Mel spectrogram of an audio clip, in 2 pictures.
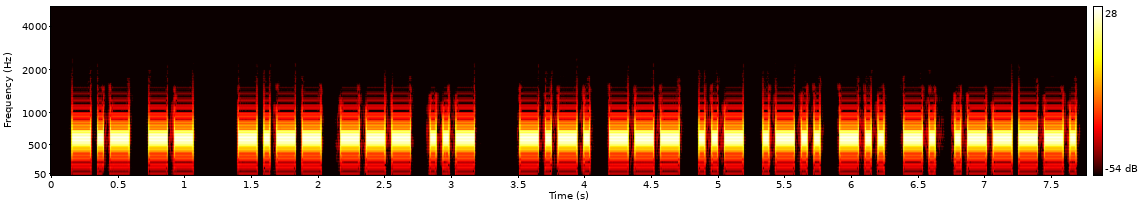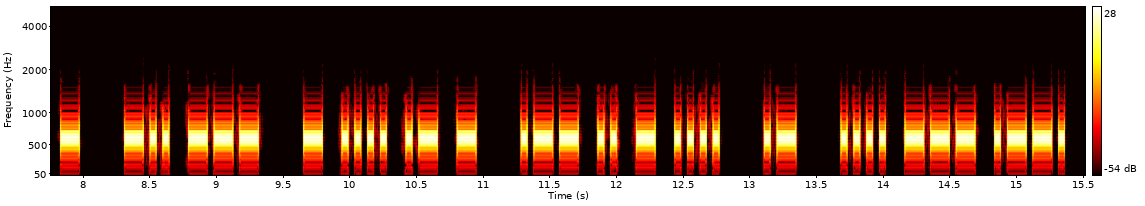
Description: Morse code, heard as a keyed tone, about 25 wpm, 600 Hz. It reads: KM YOU COULDN'T DO THAT WITH A HOP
